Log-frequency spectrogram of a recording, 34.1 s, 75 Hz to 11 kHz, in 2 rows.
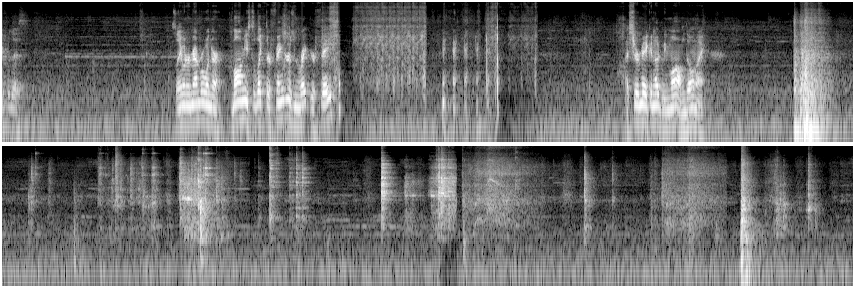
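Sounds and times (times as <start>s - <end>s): rattling scrapes: 6.5s - 8.5s
metal tools clinking and scraping: 18.9s - 23.2s, 24.6s - 26.2s.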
